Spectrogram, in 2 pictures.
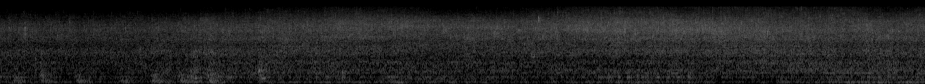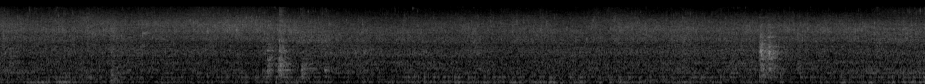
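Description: Sambal cobek with pindang fish and petai fries in a pan, giving a steady hiss and sizzle that continues throughout, broken by a few faint clinks of stirring.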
